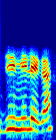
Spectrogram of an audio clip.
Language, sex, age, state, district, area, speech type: Hindi, female, 30-45, Bihar, Samastipur, rural, conversation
